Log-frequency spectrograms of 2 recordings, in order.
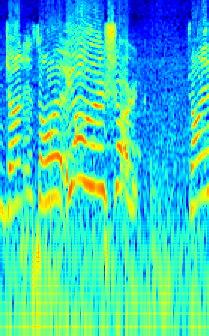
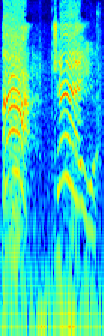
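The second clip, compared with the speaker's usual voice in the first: yelling; much slower than usual. Real, not acted. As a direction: call out sharply to a friend. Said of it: "I'm gonna be yelling the top of my lungs".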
